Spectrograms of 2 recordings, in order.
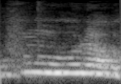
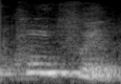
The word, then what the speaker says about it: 쿵푸: 그러니까 우리가 여러분 소림사에서 쿵우라고 들어보셨어요? 쿵우? 네. 이 쿵우가 원래 쿵우가 아니에요. 쿵푸예요.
